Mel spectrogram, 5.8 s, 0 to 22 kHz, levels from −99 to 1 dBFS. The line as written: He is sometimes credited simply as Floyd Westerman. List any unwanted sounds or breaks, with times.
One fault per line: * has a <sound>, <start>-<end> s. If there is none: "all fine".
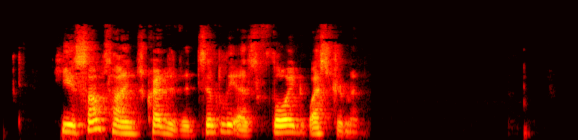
all fine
